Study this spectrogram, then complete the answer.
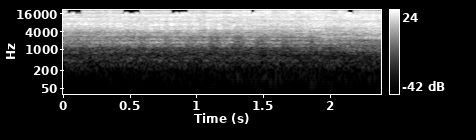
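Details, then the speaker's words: Freightliner truck, parking brake released, new quick release valve already fitted without fixing the leak: loud, steady, high hiss of air escaping from the quick release valve; a faulty brake chamber is the cause. "we have air coming out of this air valve right here which runs into our brake cars so that's only telling me that we have a bad brake pod somewhere"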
